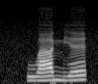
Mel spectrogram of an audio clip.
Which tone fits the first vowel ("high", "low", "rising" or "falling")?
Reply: rising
